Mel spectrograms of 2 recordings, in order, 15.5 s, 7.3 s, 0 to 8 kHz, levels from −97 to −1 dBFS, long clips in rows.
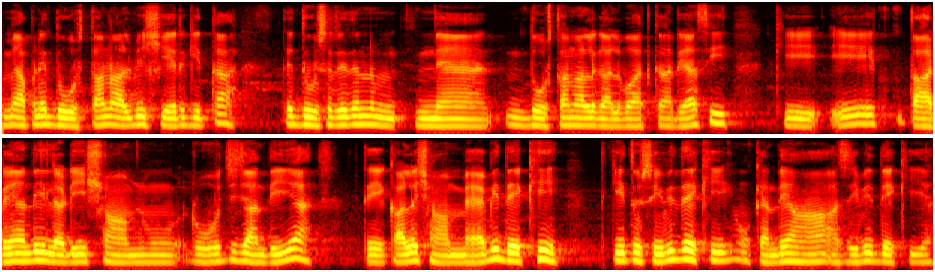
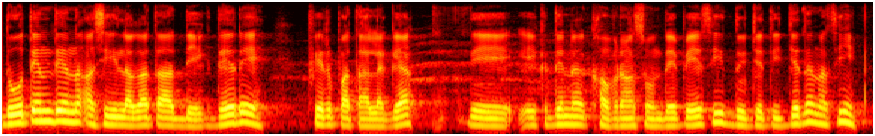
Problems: background sounds at intervals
